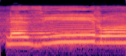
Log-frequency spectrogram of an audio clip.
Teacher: زال کو نرمی سے پڑھا جائے گا، پیش تنوین پر اخفا ہوگا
